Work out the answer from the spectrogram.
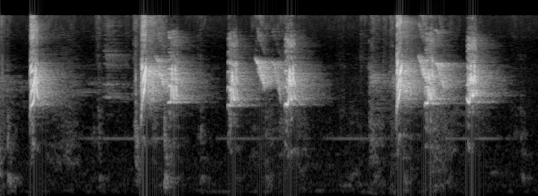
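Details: Female ultramarine grosbeak calls used to rile a male: sharp chips and short slurred phrases in loose clusters, with a faint steady hum underneath.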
